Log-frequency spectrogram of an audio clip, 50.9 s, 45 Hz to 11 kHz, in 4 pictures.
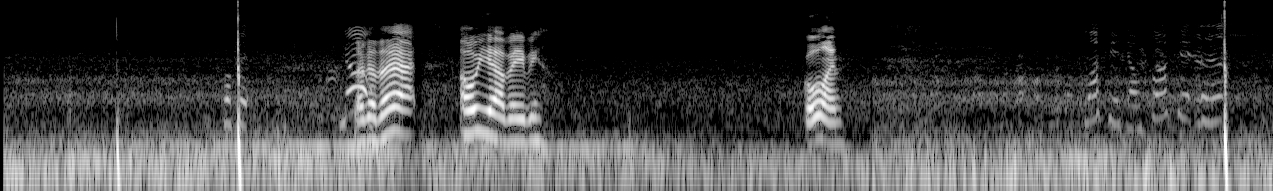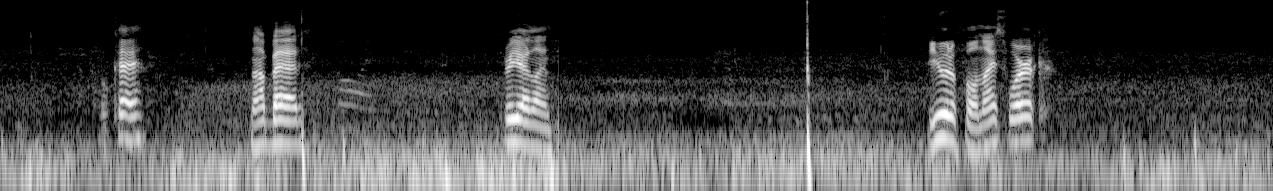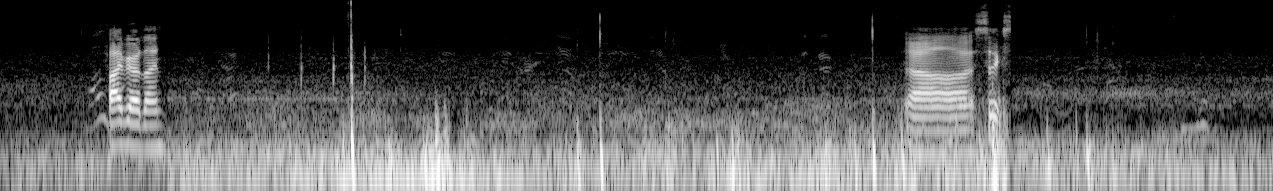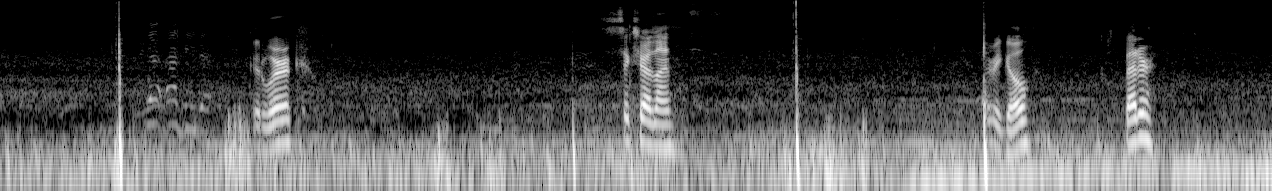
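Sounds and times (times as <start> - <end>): outdoor background noise: 0.0 - 50.9
foot kicking football: 20.6 - 21.6, 28.7 - 29.3, 39.2 - 39.7, 46.0 - 46.7
low steady rumble: 23.2 - 50.9
foot kicking football thud: 28.8 - 29.2, 39.3 - 39.6, 46.0 - 46.5.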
